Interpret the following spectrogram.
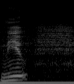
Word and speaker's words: mu: the entire population use the greek letter mu pronounced mu that's a greek mu at times you will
